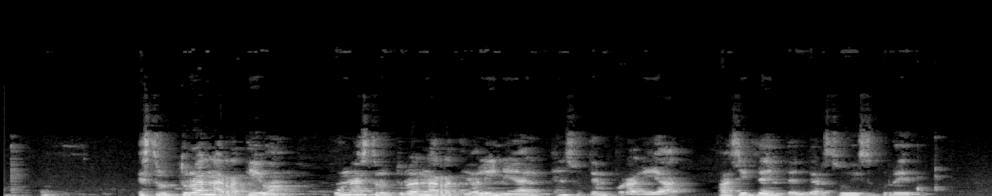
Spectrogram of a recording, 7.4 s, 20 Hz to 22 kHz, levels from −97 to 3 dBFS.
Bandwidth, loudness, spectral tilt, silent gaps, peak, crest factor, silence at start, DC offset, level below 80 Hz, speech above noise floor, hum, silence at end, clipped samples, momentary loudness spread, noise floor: 7.4 kHz; -16 LUFS; -6.5 dB/octave; none; -2 dBFS; 16 dB; 0.05 s; under 0.1%; -52 dBFS; 41 dB; none; 0.5 s; under 0.1%; 12 LU; -56 dBFS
